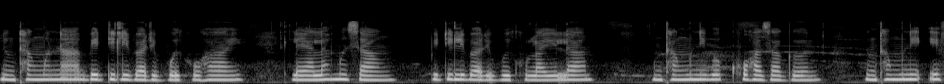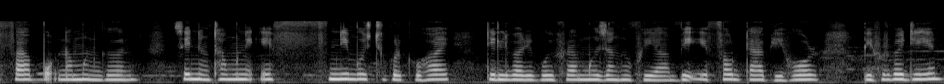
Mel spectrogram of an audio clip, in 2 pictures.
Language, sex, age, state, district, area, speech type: Bodo, female, 18-30, Assam, Chirang, rural, spontaneous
